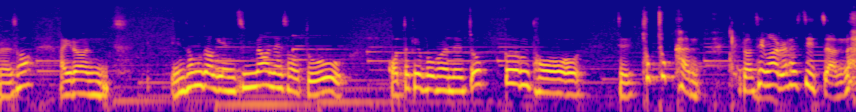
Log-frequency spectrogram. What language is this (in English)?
Korean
